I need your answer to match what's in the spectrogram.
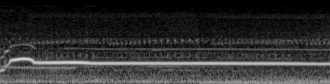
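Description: A single long coyote howl rises quickly, then holds one steady, clear pitch for several seconds at moderate loudness over a faint low rumble, with no voices.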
